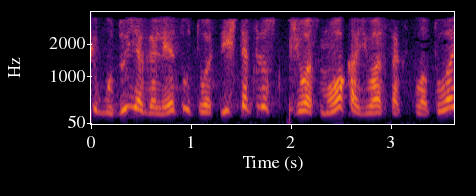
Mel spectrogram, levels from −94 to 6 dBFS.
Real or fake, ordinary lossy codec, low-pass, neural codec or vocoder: real; MP3, 24 kbps; 3.6 kHz; none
